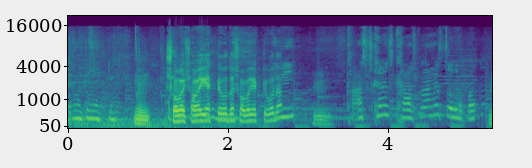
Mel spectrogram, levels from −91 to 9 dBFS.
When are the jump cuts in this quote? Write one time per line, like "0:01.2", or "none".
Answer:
0:02.6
